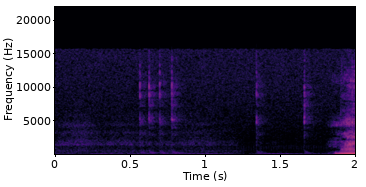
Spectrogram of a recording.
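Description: A few faint, short clicks of a computer mouse as a glyph is selected on screen, over quiet room tone. A man's voice starts right at the end.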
